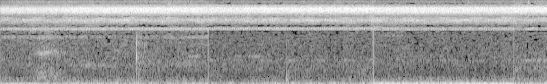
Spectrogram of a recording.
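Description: Steady high-pitched chorus of insects, like crickets, with a low rumble underneath that grows louder about two-thirds of the way through.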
